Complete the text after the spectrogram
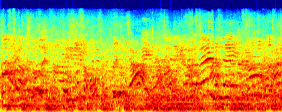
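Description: A crowd of children shouts and cheers excitedly in an echoing hall.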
